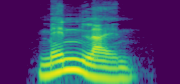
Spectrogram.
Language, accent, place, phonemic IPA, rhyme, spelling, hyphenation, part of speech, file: German, Germany, Berlin, /ˈmɛnlaɪ̯n/, -ɛnlaɪ̯n, Männlein, Männ‧lein, noun, De-Männlein.ogg
- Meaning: 1. male animal or person 2. diminutive of Mann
